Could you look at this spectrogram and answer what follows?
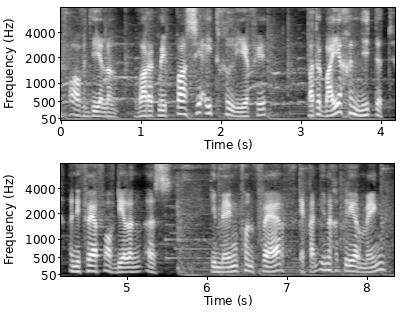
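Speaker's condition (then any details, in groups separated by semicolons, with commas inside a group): No condition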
